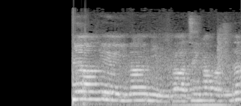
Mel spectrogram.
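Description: A teenage girl speaks calmly into a microphone.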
